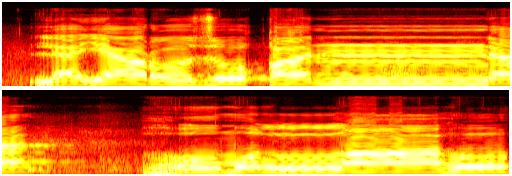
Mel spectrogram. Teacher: نون پر غنہ ہوگا، غنہ یعنی ناک میں آواز پیدا کریں گے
